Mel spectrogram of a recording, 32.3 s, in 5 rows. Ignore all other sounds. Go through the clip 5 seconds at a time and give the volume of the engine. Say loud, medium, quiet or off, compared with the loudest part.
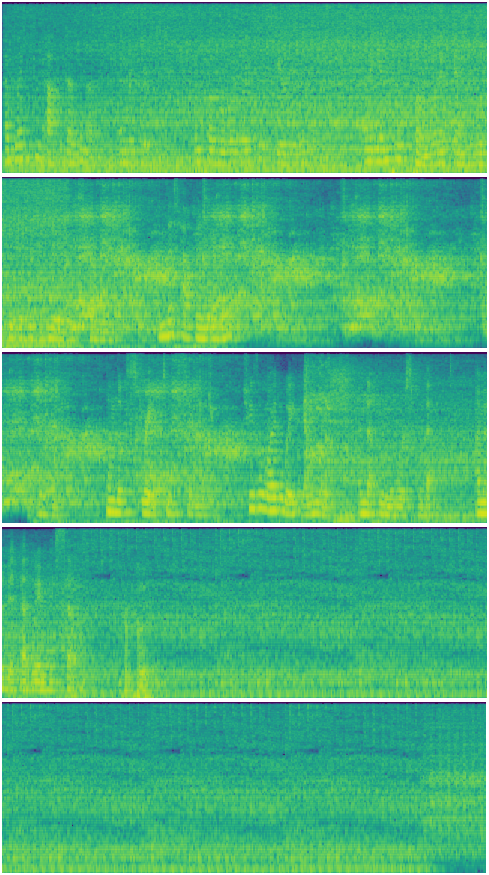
loud, loud, loud, medium, medium, medium, medium.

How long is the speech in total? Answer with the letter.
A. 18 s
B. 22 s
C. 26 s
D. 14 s
A.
